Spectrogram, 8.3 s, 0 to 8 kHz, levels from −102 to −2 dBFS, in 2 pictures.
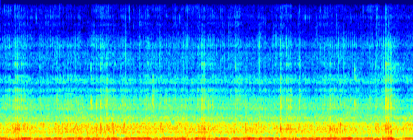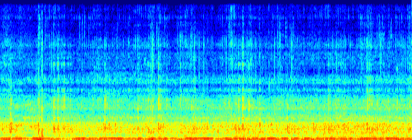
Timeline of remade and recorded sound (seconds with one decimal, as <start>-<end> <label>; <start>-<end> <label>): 0.0-3.9 recorded; 3.9-4.5 remade; 4.5-8.3 recorded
